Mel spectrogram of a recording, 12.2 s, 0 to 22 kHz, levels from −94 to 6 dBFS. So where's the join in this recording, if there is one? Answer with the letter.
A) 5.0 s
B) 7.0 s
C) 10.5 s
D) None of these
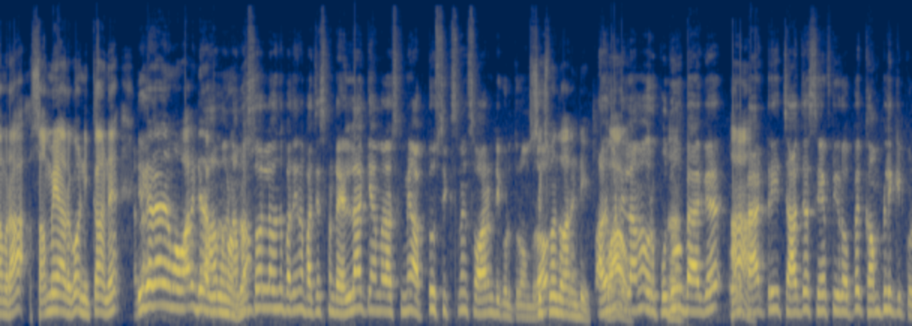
D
